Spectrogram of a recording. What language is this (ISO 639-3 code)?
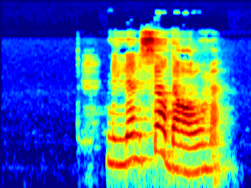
kab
